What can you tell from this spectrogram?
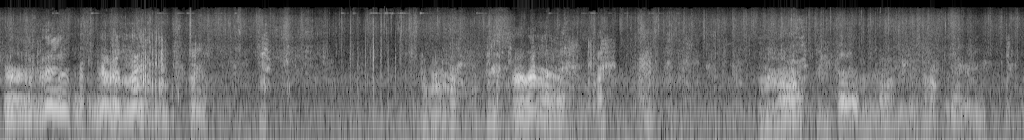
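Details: Bedlington Terrier mother Leya and her puppies of the Airy Step kennel on a walk, with rapid rough barks and growls in quick uneven clusters, loudest at the start and again near eight seconds.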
